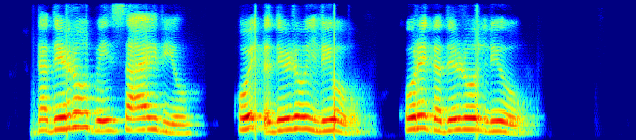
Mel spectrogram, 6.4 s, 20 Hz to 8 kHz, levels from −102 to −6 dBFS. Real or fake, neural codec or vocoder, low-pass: fake; codec, 24 kHz, 0.9 kbps, WavTokenizer, large speech release; 7.2 kHz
